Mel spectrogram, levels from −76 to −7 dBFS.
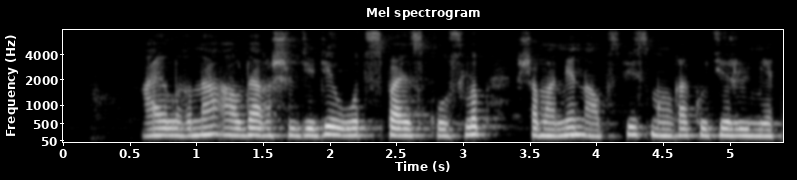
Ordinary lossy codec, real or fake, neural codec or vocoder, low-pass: none; real; none; none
